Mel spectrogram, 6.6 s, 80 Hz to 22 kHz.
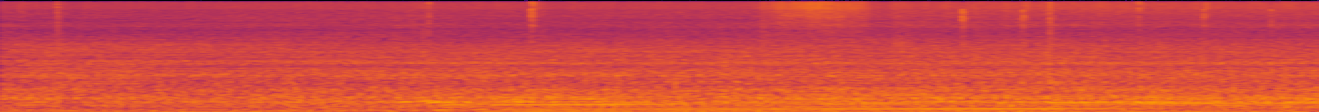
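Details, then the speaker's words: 2000 Chrysler Town & Country wheelchair van, 63k miles, accelerating on the highway toward 70 mph: smooth engine tone climbs steadily over road noise, then drops cleanly at a shift with no slip or flare; engine runs strong. "I want to give them some gas so you can see them accelerate. So you can hear the engine run strong, hear the transmission shift."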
